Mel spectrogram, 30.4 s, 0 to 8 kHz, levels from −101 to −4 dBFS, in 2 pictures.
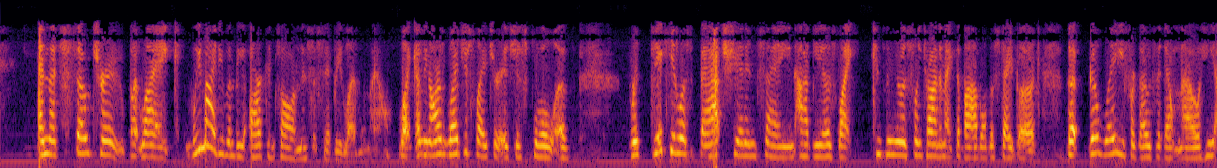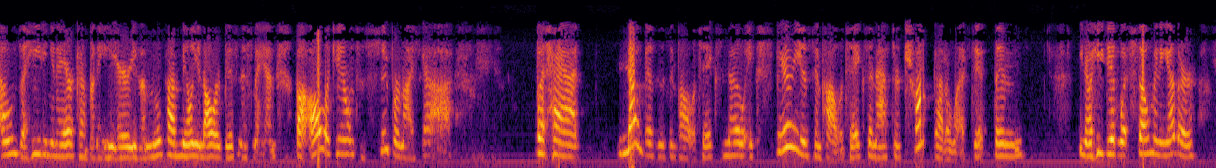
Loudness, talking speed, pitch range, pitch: -21 LUFS, 180 wpm, 200-255 Hz, 220 Hz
